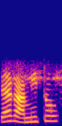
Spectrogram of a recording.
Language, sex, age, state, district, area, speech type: Bengali, female, 30-45, West Bengal, Jhargram, rural, conversation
